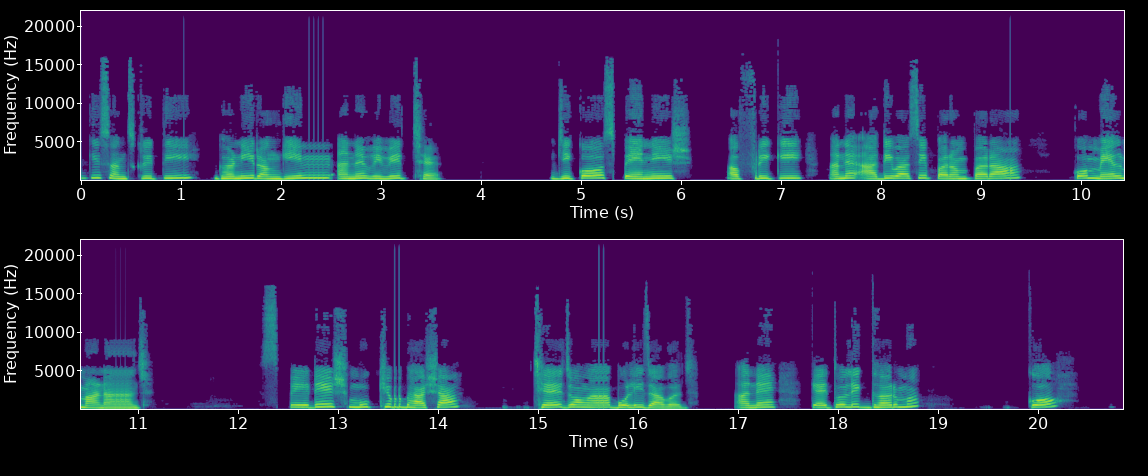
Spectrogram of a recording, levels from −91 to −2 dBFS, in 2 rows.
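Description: Speech with repeated buffer stutters at 1.02, 2.28, 9.29, 10.77, 13.56 and 15.60 s. Each replays a 46 ms piece one to four times with hard joins, which fits a 2048-sample buffer starved of new audio.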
